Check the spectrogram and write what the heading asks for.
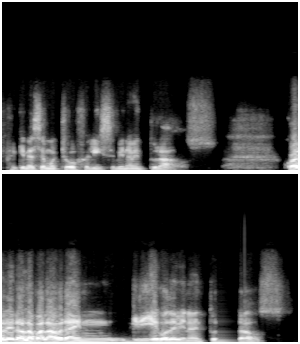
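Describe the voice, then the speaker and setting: A man's voice: mid-range voice, moderate pace, fairly bright tone. A man leading an online Bible study, asking the group questions and checking in with "right?".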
